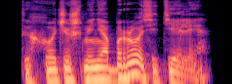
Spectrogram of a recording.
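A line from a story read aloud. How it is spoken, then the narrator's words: Displeased grumble. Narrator (Russian): недовольно проворчал король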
